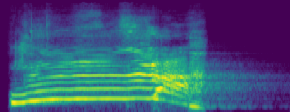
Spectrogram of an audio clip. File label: Ability Throw, Barks; Warframe; Corpus Lich; Persona A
